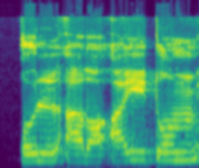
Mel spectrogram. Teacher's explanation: یہاں پہ قاف حروف مستعلیہ میں سے ہے، پر پڑھیں گے، اور آگے جو ہے را کے اوپر زبر ہے، را پر پڑھا جائے گا۔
